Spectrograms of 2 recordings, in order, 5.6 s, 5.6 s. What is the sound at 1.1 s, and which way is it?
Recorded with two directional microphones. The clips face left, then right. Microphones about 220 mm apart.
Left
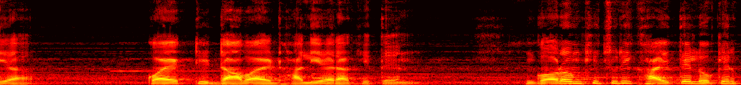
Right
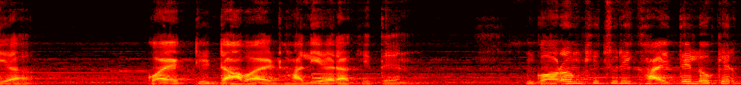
A man's voice, 40° left (ahead or behind).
